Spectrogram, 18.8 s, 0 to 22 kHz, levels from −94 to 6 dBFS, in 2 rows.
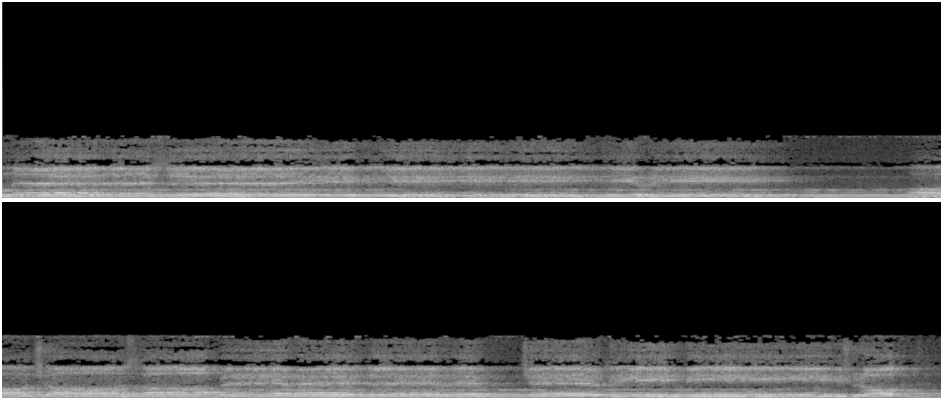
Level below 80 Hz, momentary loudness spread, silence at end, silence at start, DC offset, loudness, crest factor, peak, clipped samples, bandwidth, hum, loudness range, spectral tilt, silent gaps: -46 dBFS; 6 LU; 0 s; 0 s; under 0.1%; -18 LUFS; 14 dB; -4 dBFS; under 0.1%; 7.4 kHz; none; 4 LU; -5.5 dB/octave; none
